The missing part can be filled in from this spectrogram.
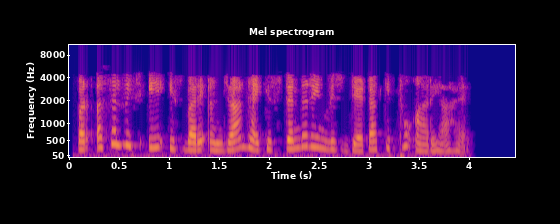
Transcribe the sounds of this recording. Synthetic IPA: pɐɾʔɐsəlʋɪt͡ʃjeːʔɪsbaːɾeʔɐ̃nd͡ʒaːmɦɛːkisʈɛ̃ːɳɖəɾẽːnʋɪt͡ʃɖɛːʈaːkɪt̪ʰːõʔaːɾɐɦaɦɛ̰ː

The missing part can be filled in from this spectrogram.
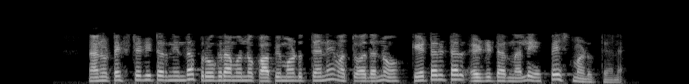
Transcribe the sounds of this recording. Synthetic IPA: naːnuʈe̞ksʈe̞ɖiʈɐɾnind̪ɐpɾoːɡɾaːmɐnːukaːpimaːɽut̪ːe̞ːne̞mɐt̪ːuɐd̪ɐnːukeːʈɐɾʈɐleɖiʈɐɾnɐlːipe̞ːsʈmaːɽut̪ːe̞ːne̞̰

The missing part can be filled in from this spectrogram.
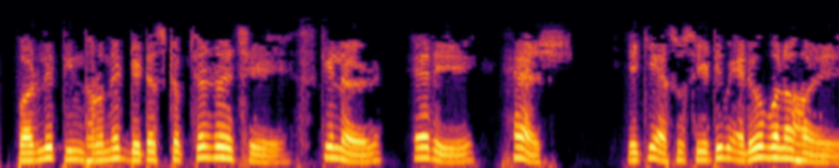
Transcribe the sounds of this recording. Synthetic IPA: pəɾlet̪ind̪ʱəɾoneɖeʈasʈɾək̚t͡ʃəɾːəɦet͡ʃʰeskeləɾ | ɛɾe | hɛʃ | ekiɛsosieʈiʋɛɾobəlaɦɔj

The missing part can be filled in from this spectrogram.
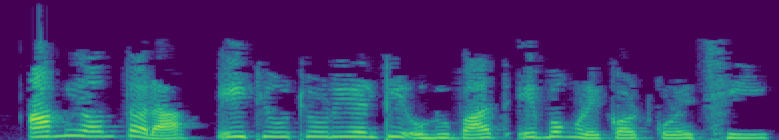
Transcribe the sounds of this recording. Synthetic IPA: amiɔnt̪oɾaejʈuʈoɾialʈiʔonubad̪eboŋɾekoɾɖkoɾet͡ɕʰi

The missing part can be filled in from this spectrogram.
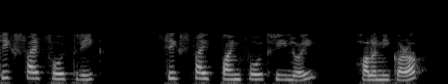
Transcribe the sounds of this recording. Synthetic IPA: sikspʰajb̚pʰort̪ʰrik | sikspʰajb̚ʱpɔjɳʈ̚pʰoɾt̪ʰriloj | hʌlʌnikʌɾʌk̚

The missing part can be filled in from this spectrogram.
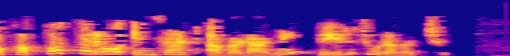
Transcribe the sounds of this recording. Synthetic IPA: ɔkɐkɔt̪ːɐɾoːʔinsɐɾʈɐʋɐɽaːnːiʋiːɾut͡ʃuːɽɐʋɐt͡ʃːu

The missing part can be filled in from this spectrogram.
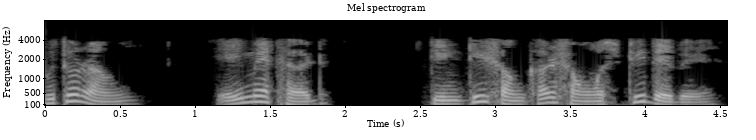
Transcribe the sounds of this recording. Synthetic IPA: ʃut̪oɾaŋ | ejmet̪ʰaɖ | t̪inʈiʃɔŋkʰaɾʃɔŋoʃʈid̪ebe

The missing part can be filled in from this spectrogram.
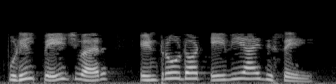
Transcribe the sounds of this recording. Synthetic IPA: puɽ̤iːlped͡ʑʋəɾiɳʈɾoɖɔʈeʋiajd̪isel

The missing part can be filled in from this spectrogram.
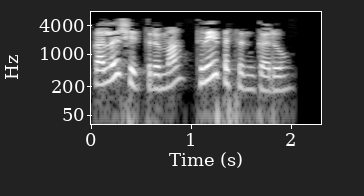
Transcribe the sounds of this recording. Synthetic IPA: kɐləʃet̪ɾəmãɡɾepɐsənd̪̚kəɾo

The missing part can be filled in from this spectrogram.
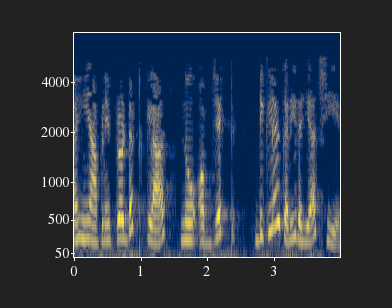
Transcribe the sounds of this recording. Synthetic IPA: əɦĩapɽ̃epɾɔɖək̚ʈklas | noʔɔb̚d͡ʒek̚ʈ | ɖikleɾkəɾiɾəɦjat͡ʃʰie

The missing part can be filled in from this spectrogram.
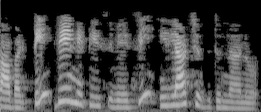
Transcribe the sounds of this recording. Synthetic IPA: aːbɐʈːid̪iːnːiʈiːsiʋe̞ːsiilaːt͡ʃe̞but̪unːaːnu

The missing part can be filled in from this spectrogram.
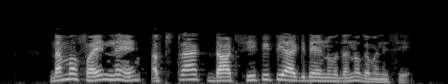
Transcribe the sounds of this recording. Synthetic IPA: nɐmːɐpʰɐjllejmɐpsʈɾaːk̚ʈ̚ɖaːʈsipiːpiaːɡid̪e̞ːnːuʋud̪ɐnːuɡɐmɐnisḭ

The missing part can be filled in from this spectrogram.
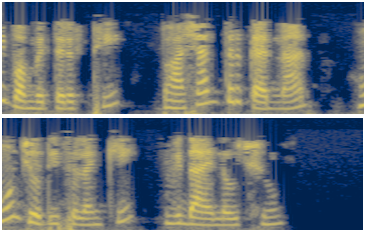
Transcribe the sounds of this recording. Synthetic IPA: ibɔ̃mbet̪əɾəft̪ʰi | bʱaːʃãːnt̪əɾkɐɾnaːɾ | hũːd͡ʒoːt̪isolə̃ŋki | ʋɪd̪aːjləwt͡ʃʰũ

